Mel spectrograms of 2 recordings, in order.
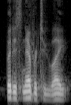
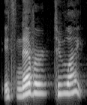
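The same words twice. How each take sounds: First: Low and soft, almost to yourself; quiet aside. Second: Higher, NEVER lifted with a rising tune; lifted emphasis. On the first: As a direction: murmur it as a gentle truth. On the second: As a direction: lift the word never with conviction. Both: Acted. Repeated line, two takes.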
